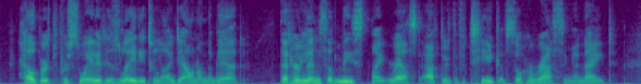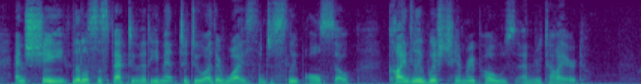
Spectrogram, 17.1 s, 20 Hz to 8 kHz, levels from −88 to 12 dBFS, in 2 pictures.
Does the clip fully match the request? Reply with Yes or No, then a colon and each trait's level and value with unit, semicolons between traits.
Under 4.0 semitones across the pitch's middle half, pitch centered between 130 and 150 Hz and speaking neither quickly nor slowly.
Yes: average, 2.8 semitones; medium, 140 Hz; average, 160 wpm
